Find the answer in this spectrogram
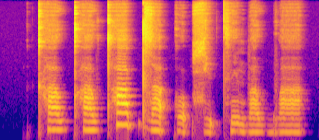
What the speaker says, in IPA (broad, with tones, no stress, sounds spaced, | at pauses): kʰ a˧ w kʰ a˧ w t̪ʰ a˦ p̚ d͡z a˦ ʔ k o˨ ʔ ɕ i˨ ʔ t͡s ĩ˧ b a˧ w b w a˦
